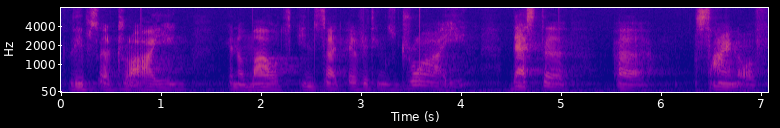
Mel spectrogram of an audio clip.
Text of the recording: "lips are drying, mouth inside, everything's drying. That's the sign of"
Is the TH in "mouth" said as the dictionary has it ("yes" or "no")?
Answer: no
